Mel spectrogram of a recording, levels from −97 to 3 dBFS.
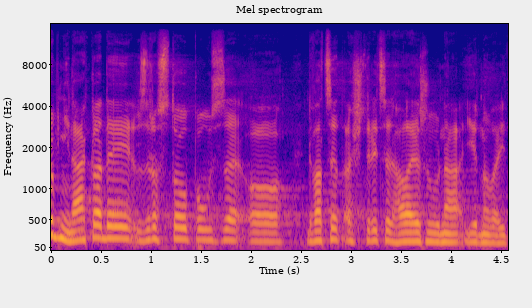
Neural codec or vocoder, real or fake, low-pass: none; real; 14.4 kHz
